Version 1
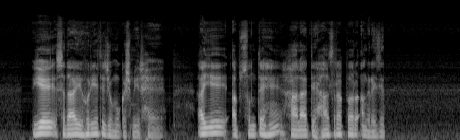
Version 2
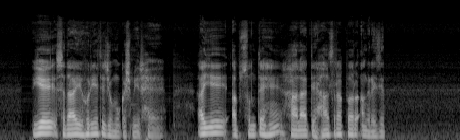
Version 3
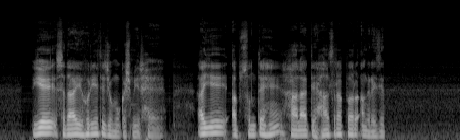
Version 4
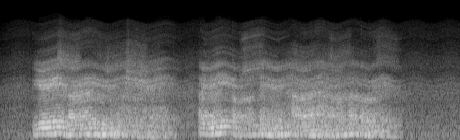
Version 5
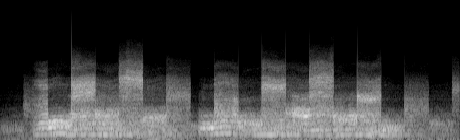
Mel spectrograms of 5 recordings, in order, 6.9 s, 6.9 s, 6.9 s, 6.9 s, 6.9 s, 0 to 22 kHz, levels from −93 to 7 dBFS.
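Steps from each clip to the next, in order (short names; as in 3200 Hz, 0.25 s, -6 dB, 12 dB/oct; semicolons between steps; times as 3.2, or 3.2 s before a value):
nothing audible
high shelf 3100 Hz -10.5 dB
per-bin compression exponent 0.6; non-linear reverb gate 0.3 s flat, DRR -5 dB; wow and flutter 99 cents; gain +2.5 dB
feedback echo 0.187 s, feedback 60%, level -11 dB; shoebox room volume 330 m³, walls furnished, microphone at 1.3 m; stepped low-pass 2.8 Hz 260–2600 Hz; gain -7.5 dB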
